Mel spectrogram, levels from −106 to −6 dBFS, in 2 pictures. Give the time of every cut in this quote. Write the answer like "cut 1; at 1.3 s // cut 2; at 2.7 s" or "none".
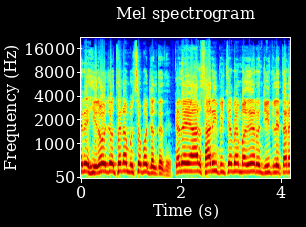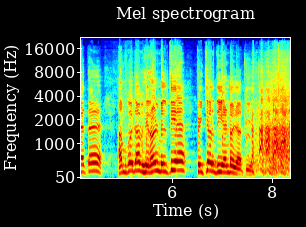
cut 1; at 1.8 s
